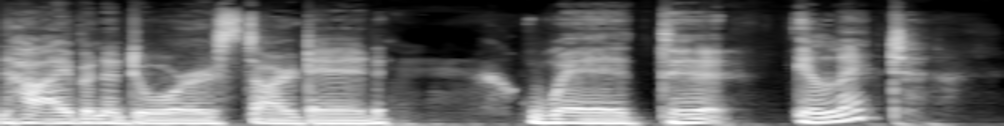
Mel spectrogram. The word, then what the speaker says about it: ILLIT: and adore started with illit is that how you pronounce their name it's IET okay eyet um which is under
